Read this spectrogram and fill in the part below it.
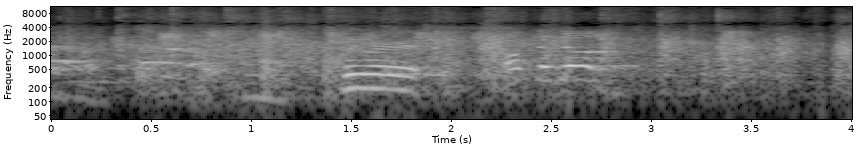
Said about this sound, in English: He deserves a round of applause. Yeah, come on.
